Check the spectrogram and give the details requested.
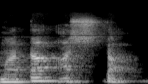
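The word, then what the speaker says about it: またあした: Then माता आशिता और माता आश्ता. Pronunciation is माता आश्ता, means see you tomorrow.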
